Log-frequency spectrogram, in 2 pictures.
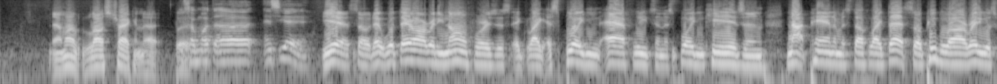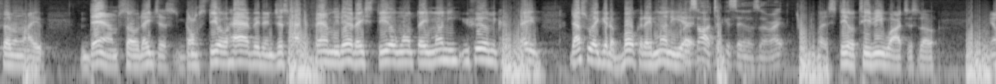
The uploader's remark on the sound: We got some of the guys in the building. We want to apologize for the audio on this episode. We had to cut some parts of the episode out due to unclear audio.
